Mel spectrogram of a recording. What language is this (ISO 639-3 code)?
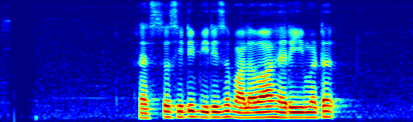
sin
